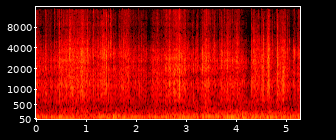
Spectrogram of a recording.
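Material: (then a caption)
Plastic. A hand with painted nails rakes and stirs through a plastic bowl full of small, solid plastic faux pearl beads. The result is a quiet, continuous, bright clicking and rattling with short crisp ticks and a faint low rumble underneath.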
